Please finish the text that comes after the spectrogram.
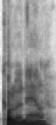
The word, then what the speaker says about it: colonel: that's not right you know it's actually pronounced colonel colonel and left tenant but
